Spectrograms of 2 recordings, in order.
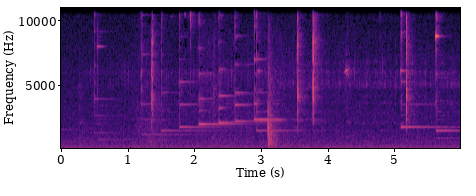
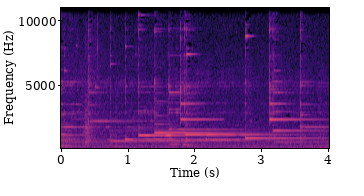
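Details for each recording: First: Overwound music box with badly corroded, rusted gears and fly, just oiled: scattered chime notes in uneven bursts, stopping and starting as the sticky mechanism holds back. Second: Overwound music box after repair, set in stock position before being glued back into its box: clear plucked chime notes in a steady tune with a light ringing echo, sounding better each time, playing smoothly.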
